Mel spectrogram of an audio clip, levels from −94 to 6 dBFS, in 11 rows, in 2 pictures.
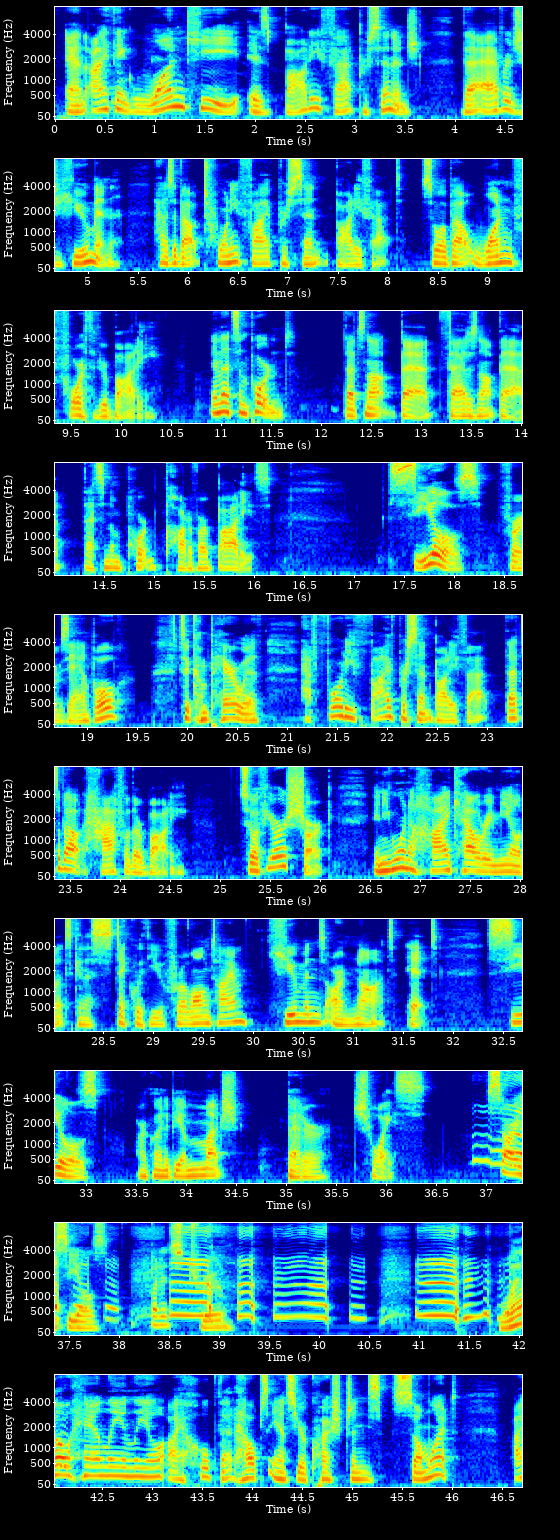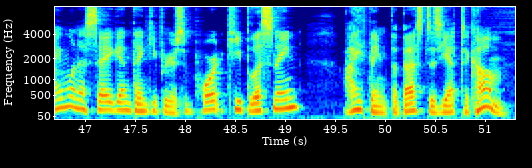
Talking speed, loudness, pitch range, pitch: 150 wpm, -20 LUFS, 125-185 Hz, 145 Hz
